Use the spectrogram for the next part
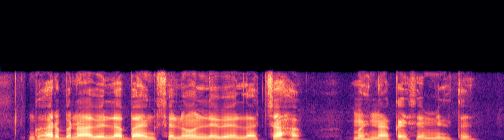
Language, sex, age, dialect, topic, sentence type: Magahi, male, 18-24, Central/Standard, banking, question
